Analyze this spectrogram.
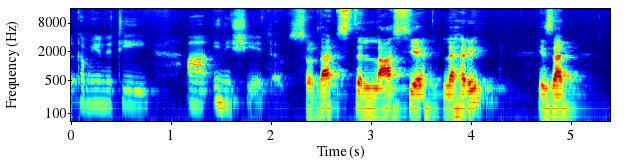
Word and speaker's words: Lasya Lahari: So that's the Lasya Lahari? Is that correct? Or did I pronounce it correct?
